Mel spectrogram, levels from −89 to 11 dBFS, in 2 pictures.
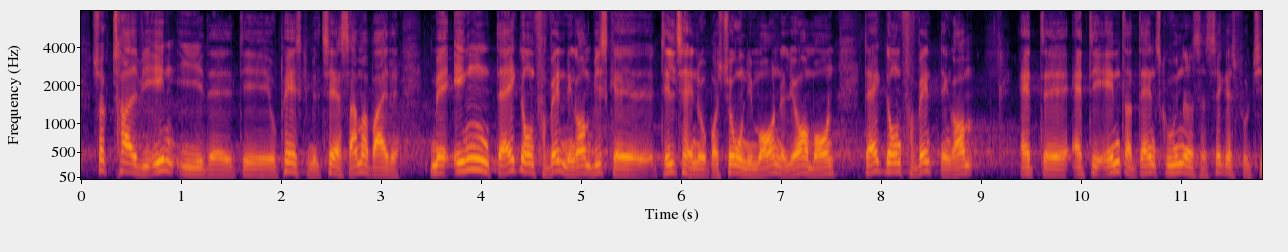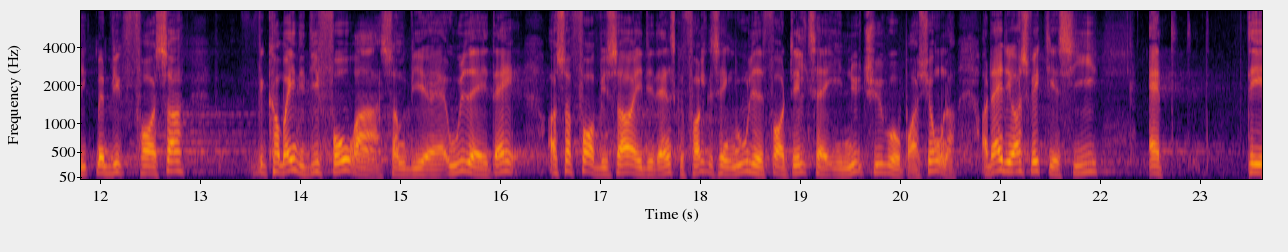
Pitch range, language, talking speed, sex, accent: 115-170 Hz, Danish, 225 wpm, male, native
